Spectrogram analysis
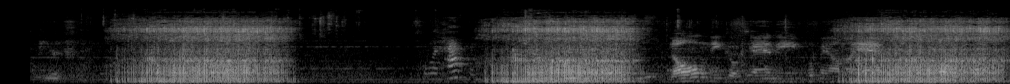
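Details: Heavy snoring: loud, harsh, rattling snores on each breath, about three in ten seconds, with shorter noises between them.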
